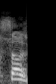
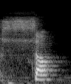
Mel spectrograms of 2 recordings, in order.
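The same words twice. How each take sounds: First: Said in the usual way. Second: "ça" with a long, doubled s sound; shadda intensification. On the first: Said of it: "Au lieu de dire ça". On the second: Shown as a demonstration. Teacher showing students the shadda, pressed, lengthened s in "ça". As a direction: hold the opening s of "ça" before the vowel. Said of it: "J'appuie sur la lettre".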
